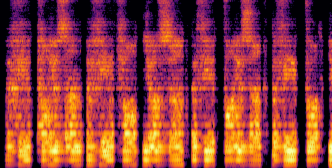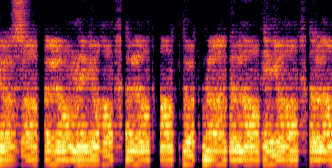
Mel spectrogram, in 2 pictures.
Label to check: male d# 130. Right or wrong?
Right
